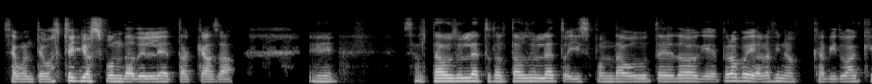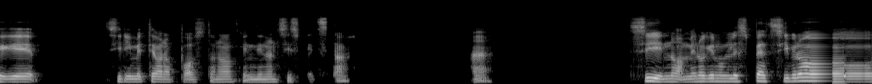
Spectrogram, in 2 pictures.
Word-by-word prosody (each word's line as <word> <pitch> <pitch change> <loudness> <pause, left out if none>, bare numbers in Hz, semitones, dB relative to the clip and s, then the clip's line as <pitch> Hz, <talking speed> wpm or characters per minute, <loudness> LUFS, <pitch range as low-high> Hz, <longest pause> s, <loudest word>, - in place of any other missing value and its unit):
sai 130 - 0
quante 125 -1 -1
volte 160 +5 +3
gli 165 - +4
ho 155 - +8
sfondato 135 -3 +4
il 130 0 +5
letto 135 -1 +1
a 125 - -4
casa? 120 -2 0 0.7
E, 135 0 -4 0.6
saltavo 145 0 +3
sul 150 +1 +4
letto, 150 -2 +3
saltavo 145 +1 +2
sul 145 0 +2
letto, 150 -2 +1
gli 130 +1 -3
sfondavo 135 +1 -2
tutte 140 0 -2
le 135 - +1
doghe. 140 -4 0
Però, 165 +1 +3
poi, 160 -2 +5
alla 135 +2 +1
fine, 145 -1 -4
ho 130 -1 -9
capito 130 +1 -4
anche 140 -1 -3
che 125 0 0 0.6
si - - -10
rimettevano 125 -1 -4
a - - -17
posto, 115 +1 -9
no, 120 +1 -7
quindi 115 0 -8
non 120 0 -7
si - - -10
spezza - - -9 1.3
Eh. - - -5 1.5
Sì, 150 -3 +2
no, 130 0 -4
a - - -4
meno 130 +3 -3
che 145 +1 -1
non 140 0 -4
le 140 0 0
spezzi 145 +1 -2
pro 135 -6 +1
135 Hz, 170 wpm, -22 LUFS, 125-145 Hz, 1.5 s, ho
